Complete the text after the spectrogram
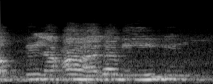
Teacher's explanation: یہ بیچ والے حلق سے عین ادا کیا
